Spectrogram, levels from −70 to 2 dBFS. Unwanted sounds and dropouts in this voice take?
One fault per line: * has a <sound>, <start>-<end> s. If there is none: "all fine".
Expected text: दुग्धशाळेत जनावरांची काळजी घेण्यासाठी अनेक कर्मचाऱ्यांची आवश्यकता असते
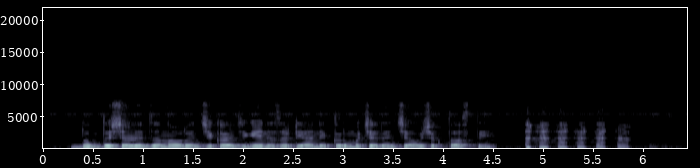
* has a laugh, 4.8-5.9 s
